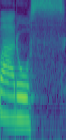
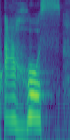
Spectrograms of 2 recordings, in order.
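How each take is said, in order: First: "arroz" dito com R fraco, como "aroz"; R brando errado. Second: "arroz" devagar, com RR aspirado; RR forte. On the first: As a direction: reduza o RR de "arroz" a um toque. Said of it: "Eu não falo arroz". (erre fraco em "arroz") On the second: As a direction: ponha força no RR de "arroz". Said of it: "ele pede para que seja forte". (erre forte em "arroz") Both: Shown as a demonstration.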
